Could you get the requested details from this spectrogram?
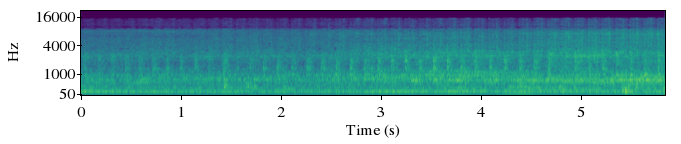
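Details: Carbureted project-car engine idling after a full carburetor service to fix rough idle and hesitation: fairly steady idle with a regular light ticking, not perfectly even but more stable, with better throttle response.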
